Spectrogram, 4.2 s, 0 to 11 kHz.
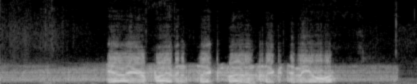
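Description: Hiss of a Yaesu FT-857D's receiver on 2 m single sideband coming through the radio's speaker, then a distant station's voice through the same speaker for about two seconds, thin and narrow like telephone audio, before the hiss returns.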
